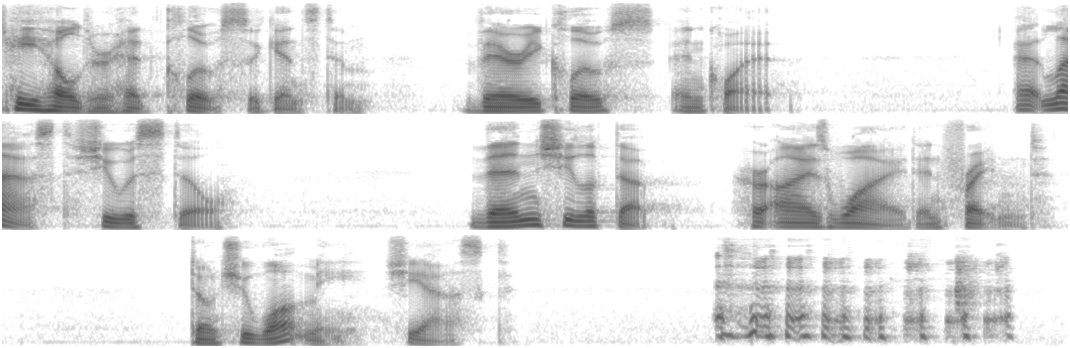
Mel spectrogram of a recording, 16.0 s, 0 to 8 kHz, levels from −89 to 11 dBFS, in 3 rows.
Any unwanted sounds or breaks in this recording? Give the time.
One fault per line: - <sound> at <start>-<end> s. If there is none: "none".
- laugh at 14.2-15.8 s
